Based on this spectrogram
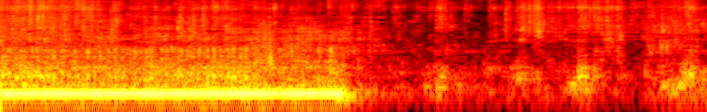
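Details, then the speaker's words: Washing machine after removing, cleaning and refitting the impeller and its rubber bushing to fix a knocking noise: steady low motor hum for about three seconds with no knocking or rattling, then it cuts out; running normally. "ไม่อัพหาพ่อทำแล้วนะจะรู้สึกว่าตัวเครื่องก็ฆ่านะครับหมุนให้ดีมากนะครับรู้สึกได้เลยครับ"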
